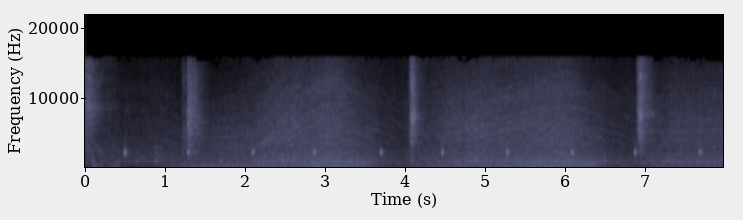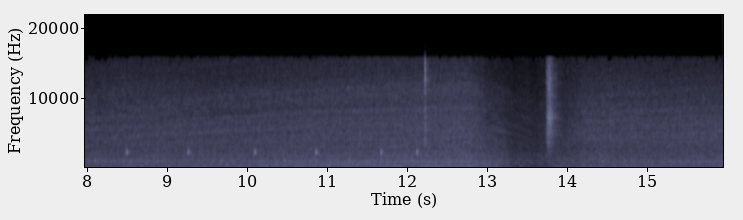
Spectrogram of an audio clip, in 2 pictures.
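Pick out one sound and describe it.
A truck engine roars and revs up repeatedly as the truck pulls away and shifts gears.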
